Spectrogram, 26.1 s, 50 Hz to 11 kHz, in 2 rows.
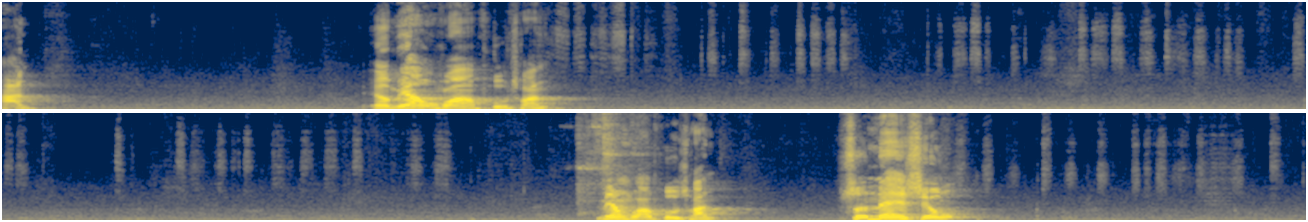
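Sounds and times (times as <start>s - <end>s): marker scratching on paper: 5.4s - 13.5s, 14.1s - 17.8s, 22.3s - 26.0s.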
